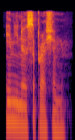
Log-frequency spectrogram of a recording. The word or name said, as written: immunosuppression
